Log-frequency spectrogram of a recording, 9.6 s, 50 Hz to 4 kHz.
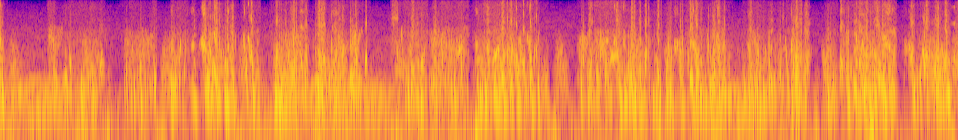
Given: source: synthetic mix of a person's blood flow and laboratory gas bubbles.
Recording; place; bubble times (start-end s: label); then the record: Doppler ultrasound of blood flow; subclavian vein
0.00-0.07 s: bubbles
0.46-1.08 s: bubbles
1.21-1.56 s: bubbles
1.68-2.61 s: bubbles
2.69-3.08 s: bubbles
3.11-3.71 s: bubbles
3.89-5.50 s: bubbles
5.77-7.33 s: bubbles
7.40-8.12 s: bubbles
8.20-8.96 s: bubbles
9.02-9.59 s: bubbles
From the record:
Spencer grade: 4 (maximum detectable bubble signal sounding continuously throughout systole and diastole of every cardiac period, and overriding the amplitude of the normal cardiac signals); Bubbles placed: anywhere in the cardiac cycle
